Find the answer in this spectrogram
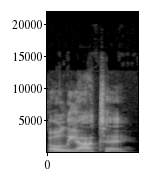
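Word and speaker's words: Oleato: He goes, no, it's pronounced Oliate.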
